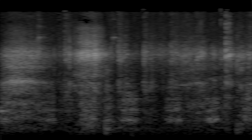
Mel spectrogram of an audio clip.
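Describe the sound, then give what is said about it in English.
A puppy makes a string of short, breathy snorts and snuffles, repeating in quick irregular bursts with no talking. “Oh, snort. Snort. Snort, snort, snort.”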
